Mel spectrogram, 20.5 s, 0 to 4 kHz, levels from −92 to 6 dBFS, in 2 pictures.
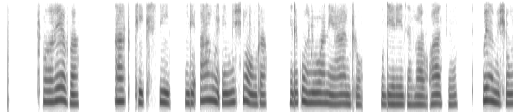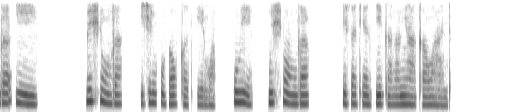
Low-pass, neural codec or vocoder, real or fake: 3.6 kHz; codec, 16 kHz, 4 kbps, FunCodec, trained on Chinese and English, 50 frames a second; fake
